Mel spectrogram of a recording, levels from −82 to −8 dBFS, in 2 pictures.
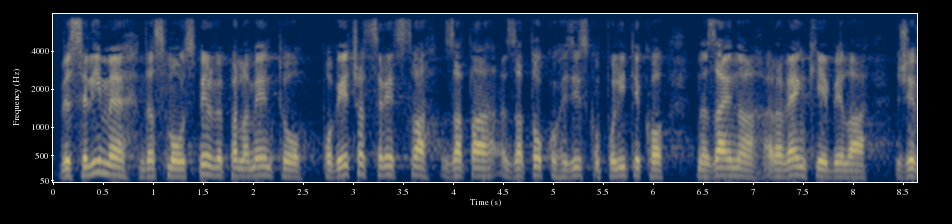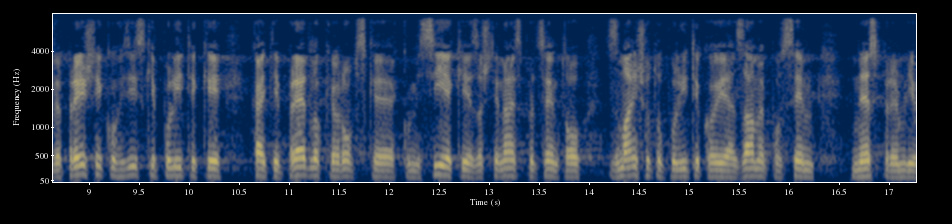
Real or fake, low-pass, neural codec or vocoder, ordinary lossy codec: real; 7.2 kHz; none; none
